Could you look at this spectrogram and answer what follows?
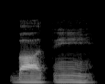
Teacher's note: نون غنہ آواز ناک میں پڑھیں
